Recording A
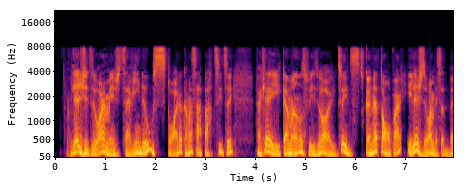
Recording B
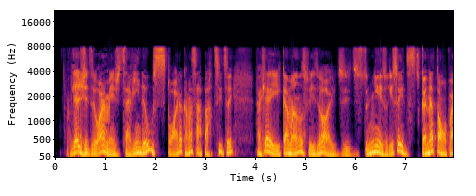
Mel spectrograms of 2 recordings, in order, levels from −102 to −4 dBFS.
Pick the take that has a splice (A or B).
A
